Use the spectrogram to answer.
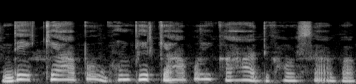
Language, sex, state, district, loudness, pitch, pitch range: Chhattisgarhi, male, Chhattisgarh, Rajnandgaon, -19 LUFS, 210 Hz, 175-225 Hz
